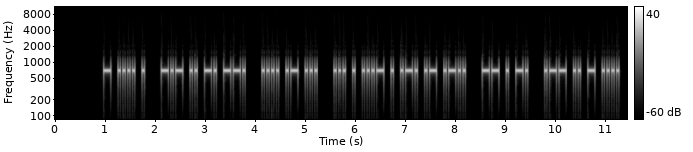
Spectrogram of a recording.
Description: Morse code, heard as a keyed tone, about 25 wpm, 700 Hz. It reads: THE KING HAS SEVERAL MEN WITH
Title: Sentences from Top 1000 Words - Review Part 2 - 25wpm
